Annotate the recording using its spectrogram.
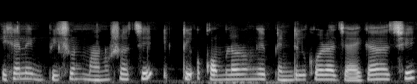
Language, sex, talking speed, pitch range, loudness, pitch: Bengali, male, 160 wpm, 220-255 Hz, -19 LUFS, 235 Hz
